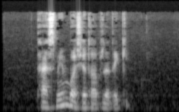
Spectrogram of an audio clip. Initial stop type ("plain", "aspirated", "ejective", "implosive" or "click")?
aspirated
